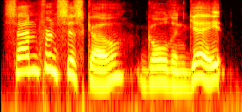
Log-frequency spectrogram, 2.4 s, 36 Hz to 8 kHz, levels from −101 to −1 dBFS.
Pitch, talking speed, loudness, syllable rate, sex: 185 Hz, 100 wpm, -15 LUFS, 3.5 syllables/s, male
